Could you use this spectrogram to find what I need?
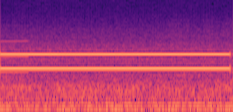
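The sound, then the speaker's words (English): Radio static caused by a solar flare: a rough, continuous wash of hiss and low rumble under a steady two-pitch electronic tone that holds for about two seconds, then cuts off abruptly. “See that static?”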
